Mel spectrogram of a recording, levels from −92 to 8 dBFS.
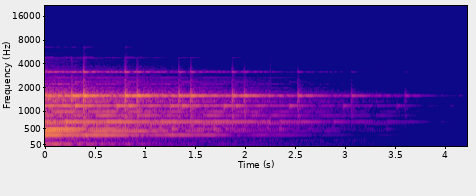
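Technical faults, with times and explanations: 0.00–2.26 s, doubled audio track: the sound is heard twice, with a second full-band copy trailing roughly 0.4 s behind and about 5 dB quieter. It is already running when the clip opens and cuts off abruptly at 2.26 s. The likely cause is the same signal arriving again through a slower path. Unlike an echo or room reverb, the copy never decays into repeats and carries no added room colour.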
